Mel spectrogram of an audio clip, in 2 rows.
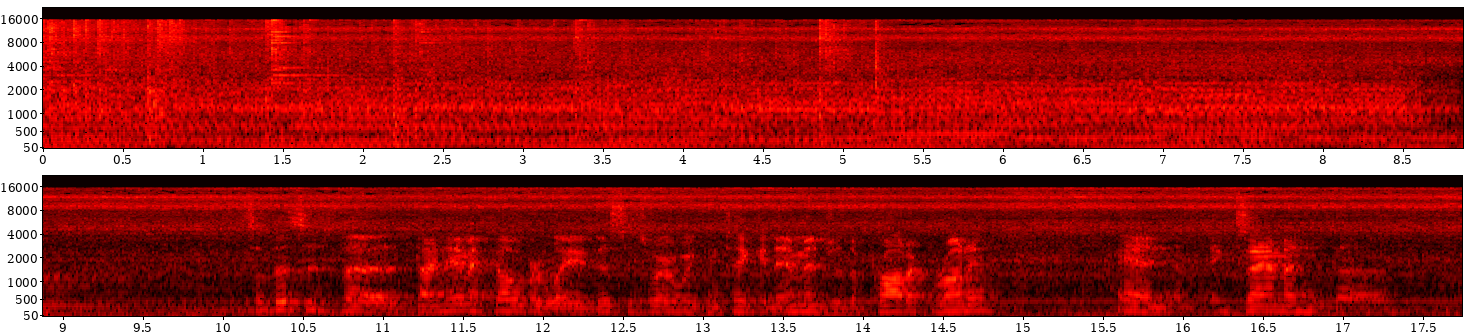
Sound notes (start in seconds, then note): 7.6 machine stopped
